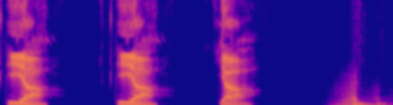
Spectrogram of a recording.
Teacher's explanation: In fact, the Y in ya actually shows the e sound. Ya is a sound made by quickly saying e and a together.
